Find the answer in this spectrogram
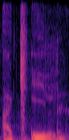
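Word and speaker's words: Akil: Aquil, así se pronuncia.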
